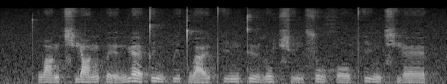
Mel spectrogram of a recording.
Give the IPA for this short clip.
pʰ w ɑ˨˦ ŋ t͡ɕʰ j ɑ˨˦ ŋ p ḛ˨˩ ɪ̯ n̪ ɥ ɛ˥˨ t̪ i˥˨ ŋ p i˦ t̪ w a̰˨˩ ɪ̯ pʰ i˦ ŋ t̪ y˥˨ l u˥˨ t͡ɕʰ ḭ˨˩ ŋ s u˥˨ x o˨˦ ʊ̯ pʰ i˥˨ ŋ t͡ɕʰ j ɛ˦

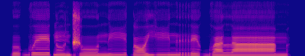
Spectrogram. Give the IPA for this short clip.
ʊ˨ ɡʷ eː˦ ɗ ũ˨ d͡ʒ oː˨ n iː˦ ɗ ɔ˦ j iː˦ n r e˦˨ ɡʷ a˦˨ l aː˦ m

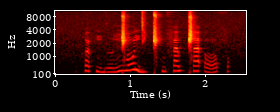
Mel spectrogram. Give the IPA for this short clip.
qʷ ɯ˧˩ f m b ɤː˩ ŋ͡ǁ ɔː˧˥ n d i˩ ǁʰ u˧˩˧ f a˧˥ w ǁ a˧˥ ʔ ɔː˧˩˧ f

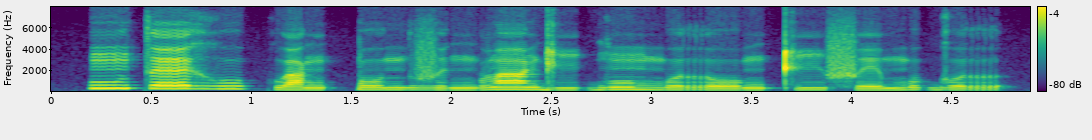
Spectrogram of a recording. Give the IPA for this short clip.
ũ˦ t ɛ˦ ɣ u˦ kʷ a˨ ŋ k͡p o˨ n v ɪ˨ ŋ β ã˦ ɡ i˨ ɡ ũ˦ m ʊ˨ r oː˨ ŋ kʼ i˨ f e˨ m ʊ˦ ɡ ʊ˦ r

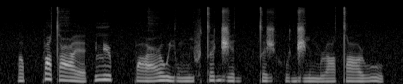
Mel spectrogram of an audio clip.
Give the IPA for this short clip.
ʌ pː i tˤ ʕ ɛ | lʲ ə˞ pː ɑ ʕ u j u m i f t ə d͡ʒ ɪ d tː ə ʒ h u d͡ʒ i m ɹ ɛ tˤ ɪ ɹ u

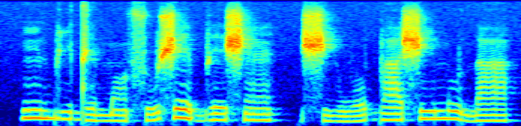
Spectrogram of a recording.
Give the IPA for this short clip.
ĩ˦ b i˧ d e˨ m ɔ̃˨ s u˨˦ ʃ e˦˨ b e˧ ʃ ɛ̃˧ | ʃ i˨ w o˨˦ b a˧ ʃ i˦ m u˦˨ n a˧

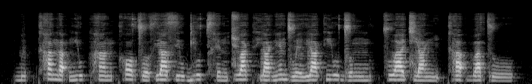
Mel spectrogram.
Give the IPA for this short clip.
b e˨ p̚ kʰ a˥˧ n a˨ ʔ ŋ j u˧ pʰ ã˧ n kʰ ɔ˦ t͡s o˨˩ s j a˥˧ s j u˨˩ ɡ j u˧ t͡sʰ e˨˩ n t͡ɕ w a˦ kʰ j a˧ ɡ ẽ˦ d͡z w e˨˩ l j a˧ k j u˥˧ d͡z o˧ ŋ m u˨ t̚ t͡s w a˦ t͡ɕ j a˧ ŋ i˨ ʔ kʰ a˦ ʔ b a˦ t͡s u˨˩

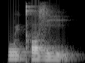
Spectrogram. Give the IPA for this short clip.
w y kʰ ɔ z i

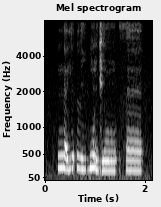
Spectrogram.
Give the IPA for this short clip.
n ɛ̰˦˨ j ɪ˦ ʔ l i˨ b ũ˦˨ d͡ʑ ũ˨ | θ ɛ˨

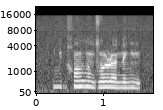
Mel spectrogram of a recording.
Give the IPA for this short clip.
ʎ i ɡ χ õ u̯ l õ ɡ z õ ɭ œ n ɛ̃ ʎ ĩ

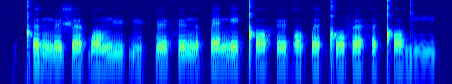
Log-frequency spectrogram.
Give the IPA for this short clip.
ǃʰ ə˦˨ ŋ͡m ø˨ ʃ œ˨ ɓ ɔ˨˦ ŋ y˦ ɓ y˨˦ k͡p ø˦ h ø˦ ŋ ə˨ k͡p ɛ˦ ŋ e˦ ǃʰ ɔ˦˨ h ø˦ ɡ ɔ˨ k͡p ə˦ ǃʼ o˦ f œ˦ h ə˦ ǃʰ ɔ˦ ɡ i˨

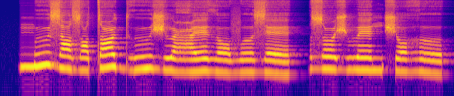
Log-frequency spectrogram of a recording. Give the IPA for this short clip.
m ɯ z a zˤ o tˤ u dʱ ɯ ʒ ɯ ʕ ɛ ð ɔ v ɤ z ɛ | zˤ o ʒ β ɛ ŋ ʃ ɔ ɦ ɤ

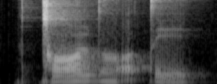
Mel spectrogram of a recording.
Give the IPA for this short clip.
ǀ ɔ̃ dʱ ɔ̰ t i

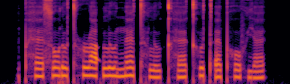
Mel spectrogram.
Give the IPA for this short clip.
pʰ ɛ˧ s o˥ ɾ ɯ˧ tʰ ɹ a˥ ʔ l ɯ˥˩ n ɛ˥ tʰ l ɯ˩ kʰ ɛ˩˥ kʰ ɯ˥ tʼ ɛ˧ pʰ o˧ f j ɛ˩˥

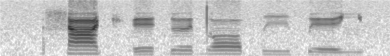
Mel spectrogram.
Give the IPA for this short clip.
ɬ a˦ t͡ʃʼ e˨ ɠ ɘ˦ d ɔ˦ p i˨ ɓ e˨ ʎ

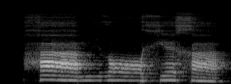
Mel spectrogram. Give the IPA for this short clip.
h aː m i ð ɔː xʲ ɛ x a

